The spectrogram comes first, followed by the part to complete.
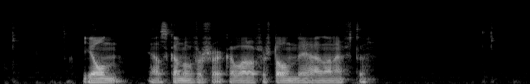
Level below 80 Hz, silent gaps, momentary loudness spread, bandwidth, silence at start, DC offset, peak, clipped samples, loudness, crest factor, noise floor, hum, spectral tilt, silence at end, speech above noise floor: -42 dBFS; none; 13 LU; 7.8 kHz; 0.85 s; under 0.1%; -4 dBFS; under 0.1%; -26 LUFS; 22 dB; -71 dBFS; none; -7.5 dB/octave; 1.6 s; 46 dB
